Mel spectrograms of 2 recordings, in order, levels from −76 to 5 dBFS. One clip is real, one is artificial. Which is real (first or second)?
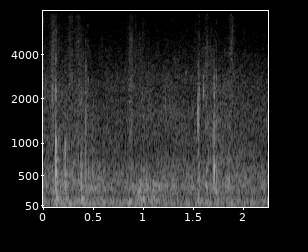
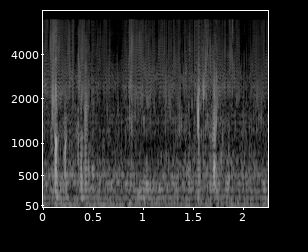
first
